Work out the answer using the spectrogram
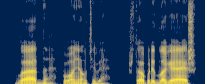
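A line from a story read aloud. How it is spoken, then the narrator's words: Gloomy grumble. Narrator (Russian): мрачно буркнул подполковник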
